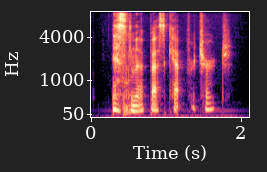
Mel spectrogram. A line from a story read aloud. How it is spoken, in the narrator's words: Percy laughs softly, sweetly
